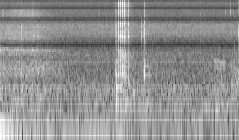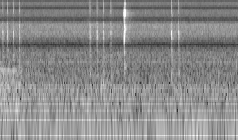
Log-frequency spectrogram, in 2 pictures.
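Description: A few scattered soft clicks and taps from operating a computer keyboard and mouse. The sharpest comes about four and a half seconds in, over quiet room tone.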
